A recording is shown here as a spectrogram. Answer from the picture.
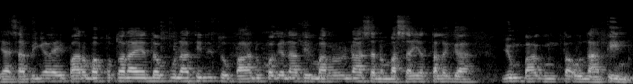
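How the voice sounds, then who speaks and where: Fairly quick, monotone male speech with flat intonation and audible room echo. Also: hardly any pauses. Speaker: preacher. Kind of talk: sermon. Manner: conversational, many fillers.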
